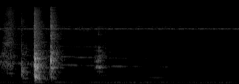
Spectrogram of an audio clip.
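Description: A few sharp clicks as a phone and a portable Bluetooth speaker are handled: two close together in the first half second, and a fainter one about a second in.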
